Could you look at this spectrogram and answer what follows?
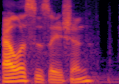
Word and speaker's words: Alicization: pronunciation of the word it is alicization or the process of making alice you can you can think of it as that which has its own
